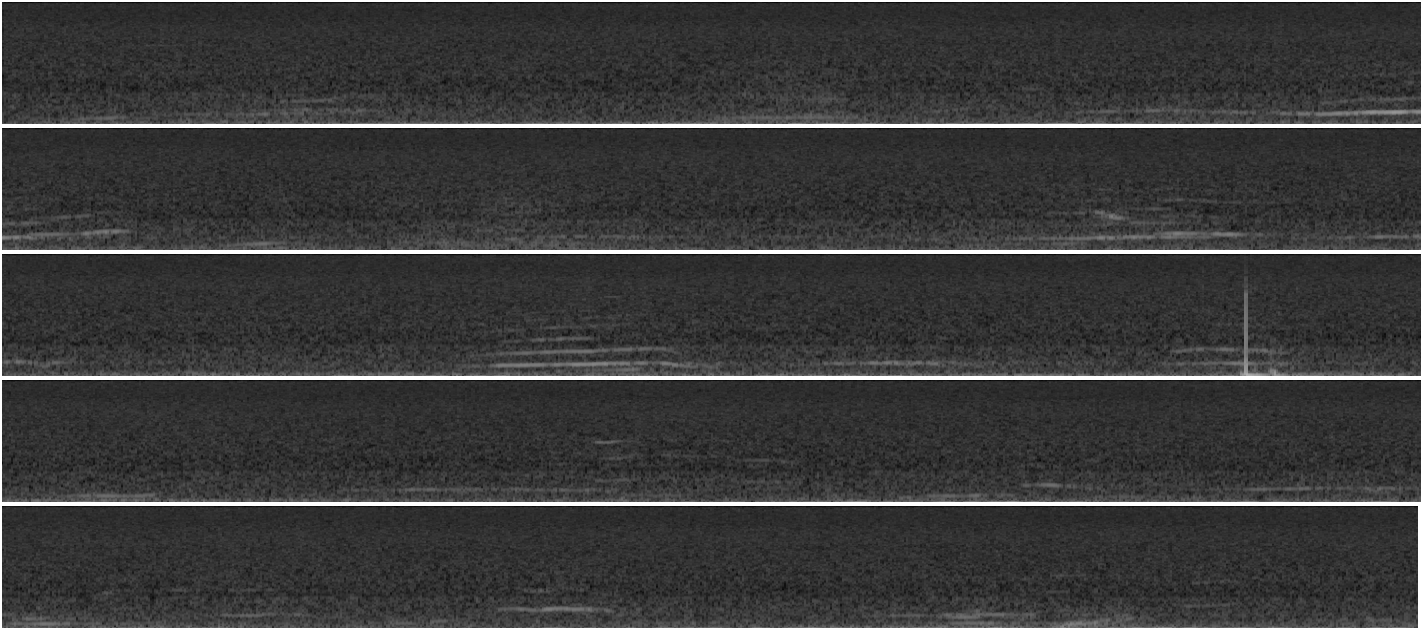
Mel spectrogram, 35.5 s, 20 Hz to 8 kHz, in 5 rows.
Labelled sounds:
7.3	7.6	humpback whale, 0.80 to 0.96 kHz
12.5	13.3	humpback whale, 0.80 to 1.3 kHz
16.8	17.2	humpback whale, 0.86 to 1.0 kHz
24.9	25.3	humpback whale, 0.96 to 1.1 kHz

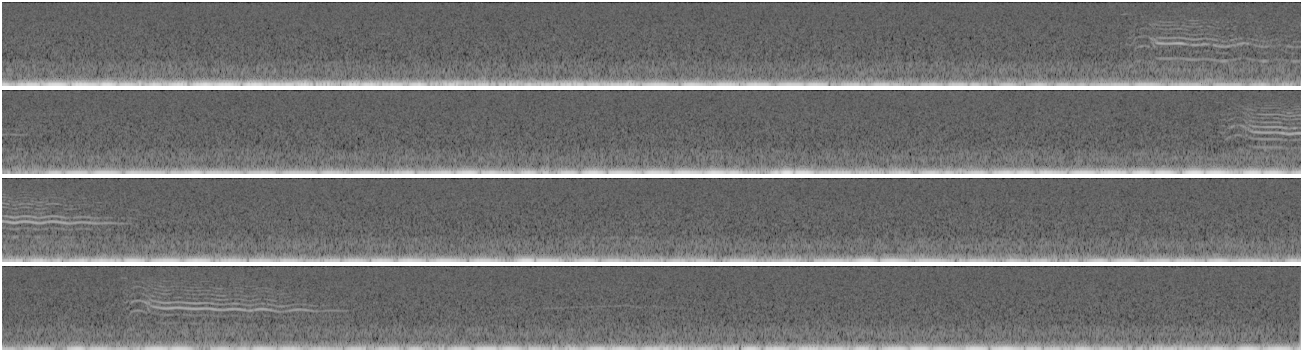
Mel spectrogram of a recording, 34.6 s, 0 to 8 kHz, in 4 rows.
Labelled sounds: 7.5	8.8	killer whale, Bigg's (transient), 0.80 to 3.8 kHz
16.8	18.2	killer whale, Bigg's (transient), 0.80 to 3.5 kHz
26.8	28.3	killer whale, Bigg's (transient), 1.2 to 3.5 kHz
29.6	30.3	killer whale, Bigg's (transient), 1.7 to 2.0 kHz

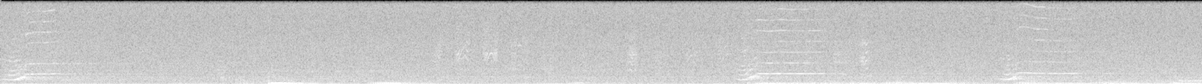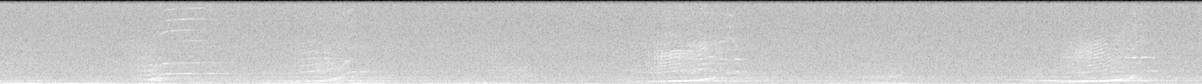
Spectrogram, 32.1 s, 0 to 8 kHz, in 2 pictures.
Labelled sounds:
0.0	0.8	humpback whale, 0.90 to 7.1 kHz
10.0	10.8	humpback whale, 0.96 to 7.2 kHz
13.5	14.4	humpback whale, 0.96 to 7.7 kHz
18.2	18.8	humpback whale, 0.90 to 7.3 kHz
24.7	25.4	humpback whale, 2.3 to 3.8 kHz
30.4	30.8	humpback whale, 1.0 to 1.9 kHz

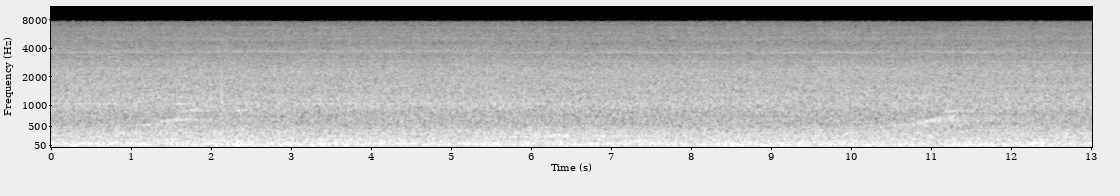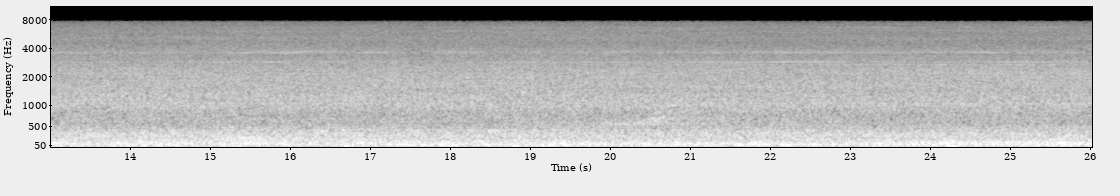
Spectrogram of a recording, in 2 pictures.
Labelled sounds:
1.4	1.8	humpback whale, 0.56 to 0.75 kHz
10.8	11.2	humpback whale, 0.56 to 0.70 kHz

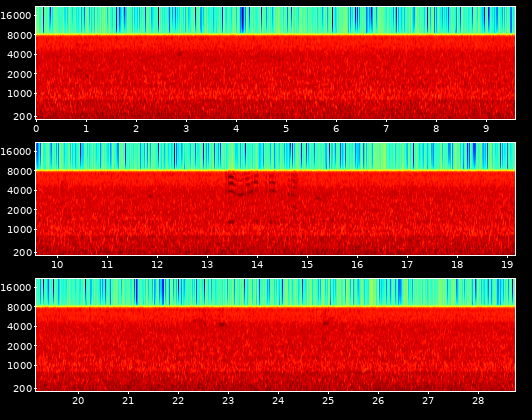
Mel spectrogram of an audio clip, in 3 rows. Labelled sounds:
14.4	14.8	Pacific white-sided dolphin, 3.3 to 3.9 kHz
22.8	23.0	Pacific white-sided dolphin, 4.1 to 4.3 kHz

